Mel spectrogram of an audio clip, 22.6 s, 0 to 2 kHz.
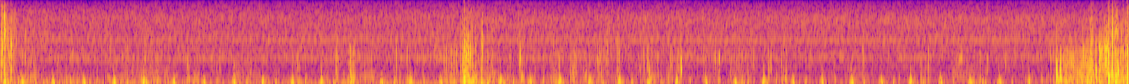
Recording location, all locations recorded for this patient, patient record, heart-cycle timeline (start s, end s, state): mitral valve (MV)
aortic valve (AV)+pulmonary valve (PV)+tricuspid valve (TV)+mitral valve (MV)
#Age: nan
#Sex: Female
#Height: nan
#Weight: nan
#Pregnancy status: True
#Murmur: Absent
#Murmur locations: nan
#Most audible location: nan
#Systolic murmur timing: nan
#Systolic murmur shape: nan
#Systolic murmur grading: nan
#Systolic murmur pitch: nan
#Systolic murmur quality: nan
#Diastolic murmur timing: nan
#Diastolic murmur shape: nan
#Diastolic murmur grading: nan
#Diastolic murmur pitch: nan
#Diastolic murmur quality: nan
#Outcome: Normal
#Campaign: 2015 screening campaign
0.00	2.22	unannotated
2.22	2.36	S1
2.36	2.50	systole
2.50	2.59	S2
2.59	2.82	diastole
2.82	2.96	S1
2.96	3.08	systole
3.08	3.18	S2
3.18	3.44	diastole
3.44	3.56	S1
3.56	3.73	systole
3.73	3.81	S2
3.81	4.02	diastole
4.02	4.12	S1
4.12	4.31	systole
4.31	4.42	S2
4.42	4.64	diastole
4.64	4.76	S1
4.76	4.89	systole
4.89	4.98	S2
4.98	5.24	diastole
5.24	5.34	S1
5.34	5.46	systole
5.46	5.56	S2
5.56	5.82	diastole
5.82	5.90	S1
5.90	6.07	systole
6.07	6.14	S2
6.14	6.38	diastole
6.38	6.48	S1
6.48	6.65	systole
6.65	6.76	S2
6.76	6.98	diastole
6.98	7.12	S1
7.12	7.24	systole
7.24	7.34	S2
7.34	7.60	diastole
7.60	7.70	S1
7.70	7.84	systole
7.84	7.93	S2
7.93	8.16	diastole
8.16	8.28	S1
8.28	8.43	systole
8.43	8.51	S2
8.51	8.76	diastole
8.76	8.86	S1
8.86	22.59	unannotated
